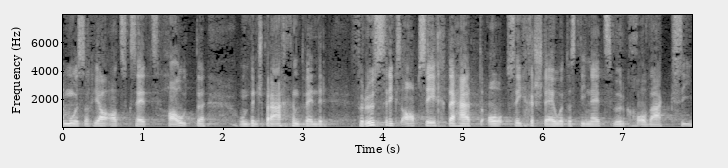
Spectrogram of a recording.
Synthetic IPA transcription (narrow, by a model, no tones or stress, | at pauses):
ɾmuəsəχjɑʔɑsksɛt͡shɑwtə | ʊndɛntt͡ʃpɾæχːən̩dʋɛnəɾ | fəɾʏsəɾiksɑpsɪχtəɦætosɪχːəɾʃtɛwəd̥ɑsd̥inɛt͡sʋʏɾkʰə̥χɔʋækːsi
